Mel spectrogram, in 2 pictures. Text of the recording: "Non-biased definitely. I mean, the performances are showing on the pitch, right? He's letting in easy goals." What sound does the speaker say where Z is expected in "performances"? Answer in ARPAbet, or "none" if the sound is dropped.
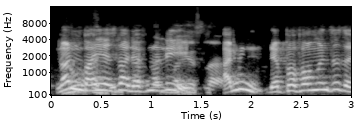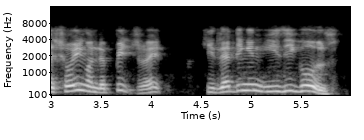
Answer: S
